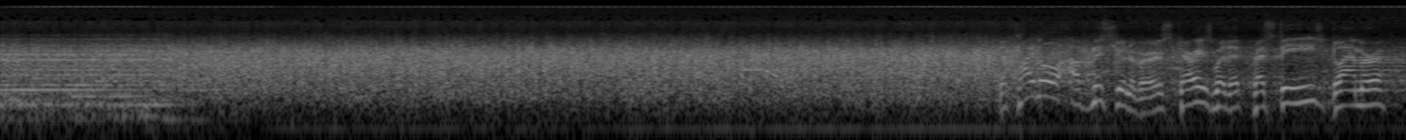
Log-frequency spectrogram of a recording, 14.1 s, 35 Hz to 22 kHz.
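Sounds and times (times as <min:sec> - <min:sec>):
band music: 0:00.0 - 0:01.8
large audience applauding: 0:00.0 - 0:11.9.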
